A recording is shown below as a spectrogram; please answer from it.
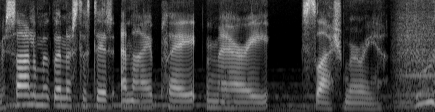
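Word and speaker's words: Salóme Gunnarsdóttir: been avoiding saying out of fear that I'd pronounce it incorrectly this whole time. My name is Salome Gunnarsdottir and I play Mary/Maria.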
